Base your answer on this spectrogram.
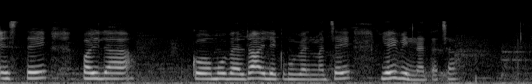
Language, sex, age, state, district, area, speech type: Nepali, female, 18-30, West Bengal, Jalpaiguri, rural, spontaneous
